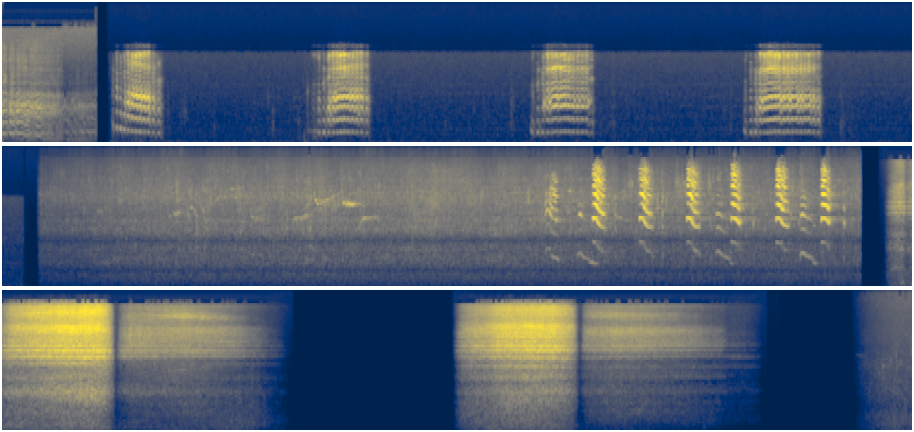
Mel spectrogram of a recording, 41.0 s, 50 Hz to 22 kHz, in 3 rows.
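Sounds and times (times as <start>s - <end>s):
animal bleating: 11.2s - 12.3s
soft outdoor hiss: 12.6s - 26.5s, 40.3s - 40.9s
bird chirping: 15.0s - 26.5s.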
